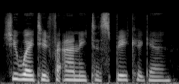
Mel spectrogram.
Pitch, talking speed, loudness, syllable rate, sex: 200 Hz, 235 wpm, -19 LUFS, 6.0 syllables/s, female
